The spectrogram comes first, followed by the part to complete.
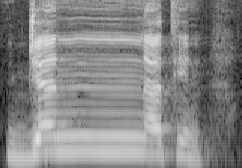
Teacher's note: Удержание назализации в размере двух огласовок.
